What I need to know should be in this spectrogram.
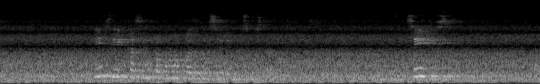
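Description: A young woman speaks briefly nearby.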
